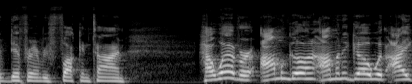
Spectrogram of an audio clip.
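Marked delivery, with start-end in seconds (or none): 2.0-4.1 pumped, loud and high; building excitement for the underdog pick; hyped up. Real, not acted. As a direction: sell the pick with big energy.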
